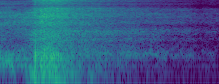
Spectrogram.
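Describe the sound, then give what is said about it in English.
A deep breath drawn in, a soft airy rush that swells quickly and then slowly tapers away over about two seconds, quiet and alone. “Please take a breath with us. Are you ready? Mm-hmm. I'm ready. Take a deep breath in.”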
